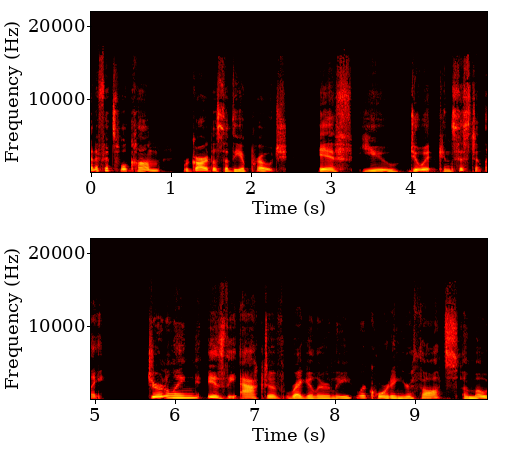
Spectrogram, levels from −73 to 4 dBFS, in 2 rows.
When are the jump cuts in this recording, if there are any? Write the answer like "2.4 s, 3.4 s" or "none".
none

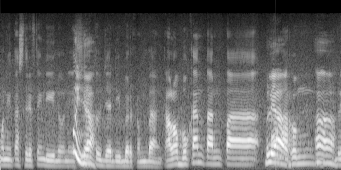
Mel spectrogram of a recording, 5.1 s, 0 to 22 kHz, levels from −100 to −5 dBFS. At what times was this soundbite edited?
none

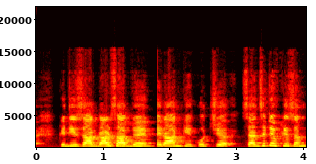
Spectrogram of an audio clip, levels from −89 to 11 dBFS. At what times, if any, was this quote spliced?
1.8 s

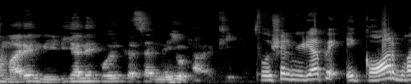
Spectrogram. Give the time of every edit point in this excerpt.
2.6 s

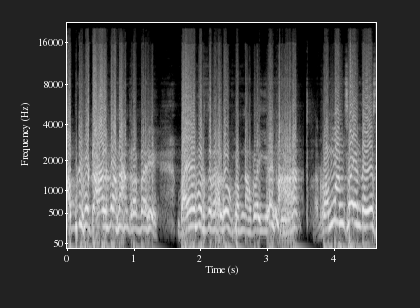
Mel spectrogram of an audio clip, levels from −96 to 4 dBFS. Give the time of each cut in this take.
3.6 s

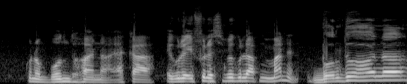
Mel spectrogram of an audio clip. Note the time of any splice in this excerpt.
1.6 s, 3.0 s

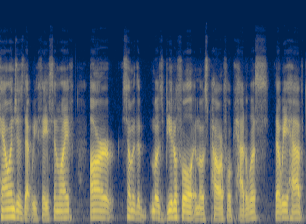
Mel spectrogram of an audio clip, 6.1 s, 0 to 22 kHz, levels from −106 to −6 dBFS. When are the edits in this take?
none

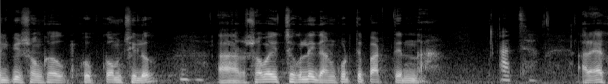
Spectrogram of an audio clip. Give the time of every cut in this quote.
none

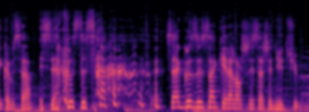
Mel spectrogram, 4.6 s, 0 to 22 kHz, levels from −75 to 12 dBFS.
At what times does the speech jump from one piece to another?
2.5 s

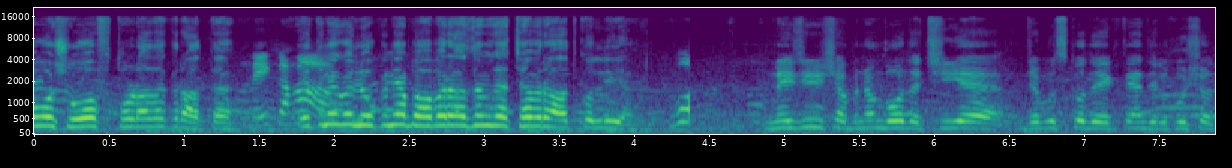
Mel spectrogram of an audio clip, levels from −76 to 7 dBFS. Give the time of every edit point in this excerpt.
4.4 s

